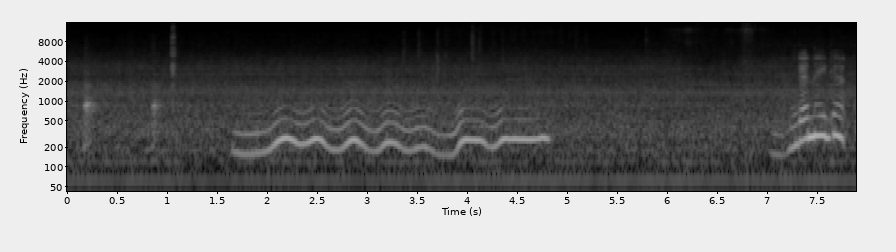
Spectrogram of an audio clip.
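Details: Japanese Spitz named Buchog giving a wavering, sing-song howl that rises and falls in pitch for about three seconds, then a short rising whine near the end, with faint speech indoors.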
